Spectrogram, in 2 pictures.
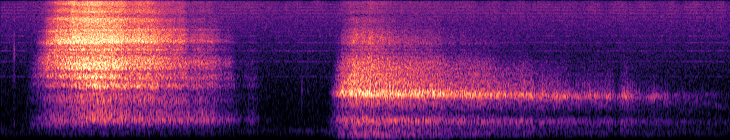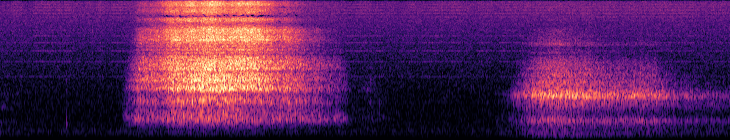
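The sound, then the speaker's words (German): Slow, deep human breathing: unhurried inhales and exhales, each a soft, airy rush lasting a few seconds and separated by quiet pauses, with no talking. “dann lade ich dich ein, mit mir gemeinsam ein paar tiefe Atemzüge zu nehmen. Also ein tiefes Einatmen und ein tiefes Ausatmen.”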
